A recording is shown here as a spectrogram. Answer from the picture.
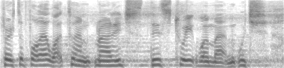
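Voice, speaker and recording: With a Spanish accent, a woman speaks in fairly even intonation over noticeable background noise. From Argentina, Buenos Aires. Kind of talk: conference presentation. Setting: stage with audience. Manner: halting, many fillers.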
